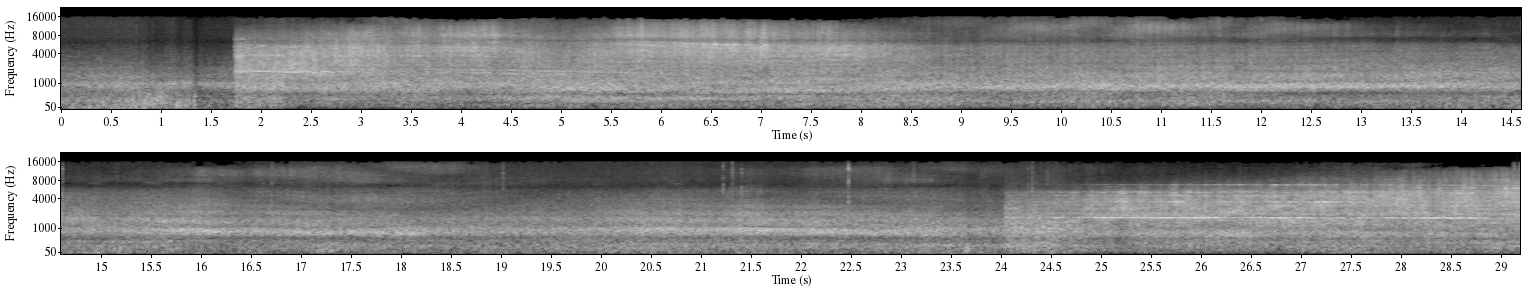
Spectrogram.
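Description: Jet airliner engines running loudly as planes climb out and come in to land, a steady roar with a thin high whine over it. The sound shifts abruptly about two seconds in and again near the end, where separate recordings are joined.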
